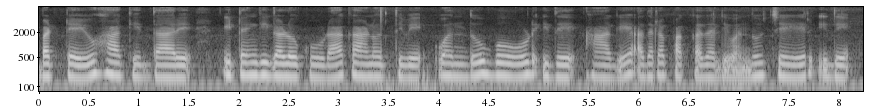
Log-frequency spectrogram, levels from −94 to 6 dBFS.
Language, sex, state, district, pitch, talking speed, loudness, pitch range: Kannada, female, Karnataka, Bidar, 175 Hz, 100 wpm, -19 LUFS, 165-185 Hz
